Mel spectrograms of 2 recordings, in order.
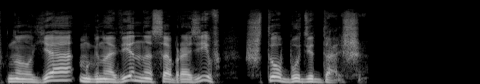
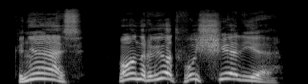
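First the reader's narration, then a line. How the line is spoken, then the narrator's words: Exclaimed. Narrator (Russian): воскликнул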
